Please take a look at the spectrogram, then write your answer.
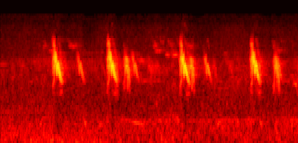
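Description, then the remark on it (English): Bright, high bird chirps repeat in short clusters, four distinct bursts spaced about half a second apart, each followed by a softer note, over a quiet outdoor background with no talking. “So now I open my window in the morning to really make the most of it, and I've started listening to CDs of birdsong as well, especially when I'm reflecting or doing some yoga.”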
